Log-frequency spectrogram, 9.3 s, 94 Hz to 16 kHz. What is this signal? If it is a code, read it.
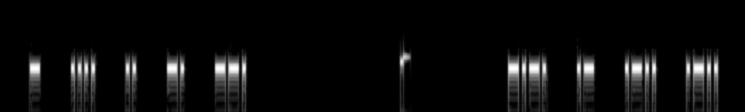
Morse code, heard as a keyed tone, about 28 wpm, spaced as for 16 wpm, 690 Hz. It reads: THING CALL
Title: 3x Character Spacing - Top 100 Words - 28wpm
